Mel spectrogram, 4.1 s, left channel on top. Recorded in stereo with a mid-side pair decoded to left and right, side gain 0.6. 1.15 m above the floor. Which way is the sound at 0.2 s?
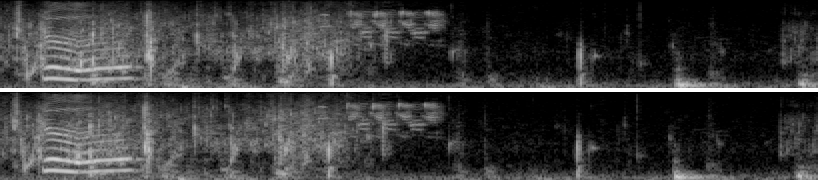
10° right.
